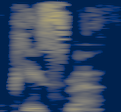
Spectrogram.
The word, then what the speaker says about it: Psmith: So I decided to adopt the peacemith. The P I should add for your guidance is silent as in this psychic and Tomigan.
